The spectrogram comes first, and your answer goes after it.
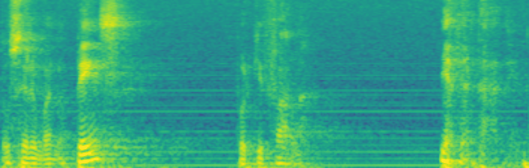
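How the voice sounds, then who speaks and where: With audible room echo in the recording, a man speaks at a moderate pace. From Italy. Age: 70s. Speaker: educator and lecturer. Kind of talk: lecture. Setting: stage with audience. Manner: animated.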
